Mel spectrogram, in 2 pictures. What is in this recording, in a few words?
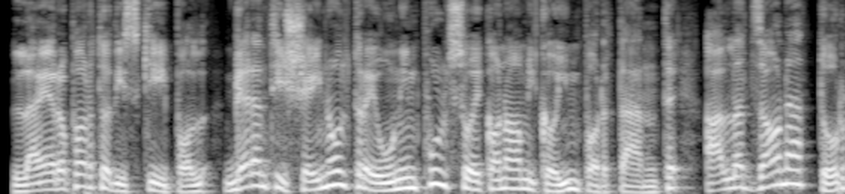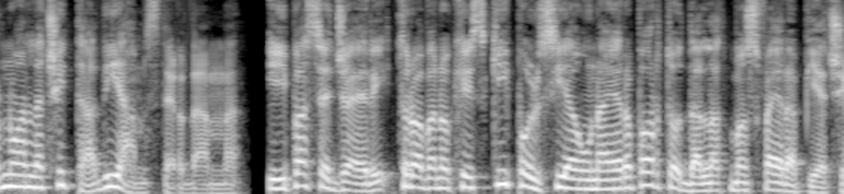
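Italian, male, corporate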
